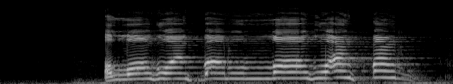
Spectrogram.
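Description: A man chants in a long, drawn-out melodic voice through a microphone, in a reverberant space.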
